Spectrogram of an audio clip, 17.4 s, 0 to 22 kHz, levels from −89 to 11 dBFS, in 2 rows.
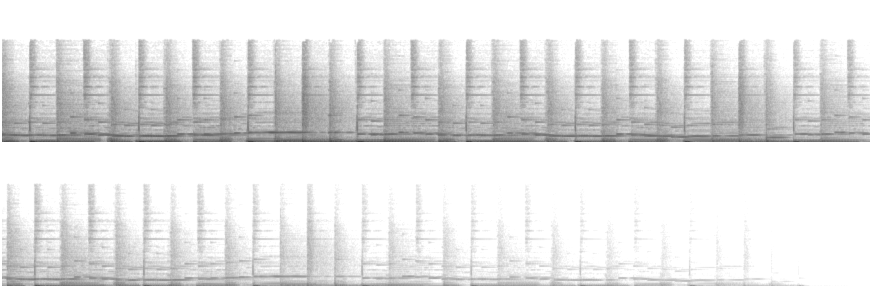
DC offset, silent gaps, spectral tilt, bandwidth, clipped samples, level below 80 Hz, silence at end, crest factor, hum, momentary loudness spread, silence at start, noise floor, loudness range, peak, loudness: under 0.1%; none; -5.5 dB/octave; 16.5 kHz; under 0.1%; -32 dBFS; 2.85 s; 22 dB; none; 21 LU; 0 s; -77 dBFS; 21 LU; -8 dBFS; -29 LUFS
